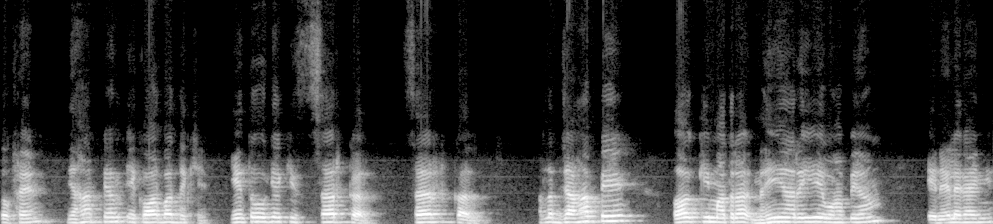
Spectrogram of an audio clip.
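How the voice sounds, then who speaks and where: A man teaching a spelling lesson, patiently repeating each word slowly for his students. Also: high-pitched. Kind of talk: spelling lesson over a board. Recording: tinny phone-like audio.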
